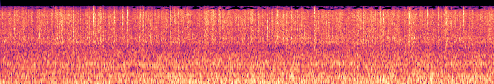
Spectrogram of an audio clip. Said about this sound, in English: Here I am anyways, in my car, in the rain.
